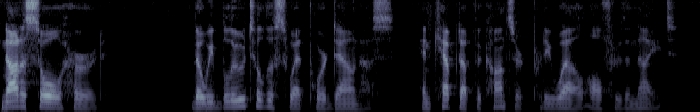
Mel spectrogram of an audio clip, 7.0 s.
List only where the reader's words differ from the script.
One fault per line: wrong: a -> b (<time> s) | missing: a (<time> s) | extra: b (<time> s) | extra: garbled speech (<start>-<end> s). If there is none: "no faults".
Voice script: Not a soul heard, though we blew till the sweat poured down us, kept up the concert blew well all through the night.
extra: and (4.2 s)
wrong: blew -> pretty (5.3 s)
